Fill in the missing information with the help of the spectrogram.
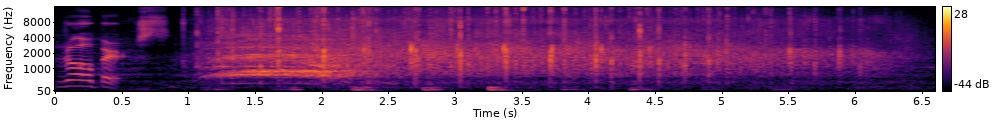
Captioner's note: audience cheering and applauding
